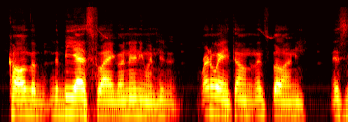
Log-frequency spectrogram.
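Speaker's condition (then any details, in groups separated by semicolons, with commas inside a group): Traumatic brain injury; hit head despite helmet, immediate coma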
